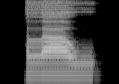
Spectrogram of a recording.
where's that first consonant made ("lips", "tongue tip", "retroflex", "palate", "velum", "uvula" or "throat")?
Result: tongue tip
